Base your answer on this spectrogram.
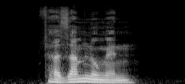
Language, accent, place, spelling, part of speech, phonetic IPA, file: German, Germany, Berlin, Versammlungen, noun, [fɛɐ̯ˈzamlʊŋən], De-Versammlungen.ogg
- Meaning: plural of Versammlung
